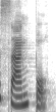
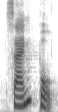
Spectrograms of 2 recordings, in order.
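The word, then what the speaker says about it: Tsangpo: हम ब्रह्मपुत्र नहीं बोलेंगे अभी इसको बोलेंगे संग पो ठीक है इसमें टी साइलेंट संग पो बोलते हैं इसको संग पो ठीक है तो कौन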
